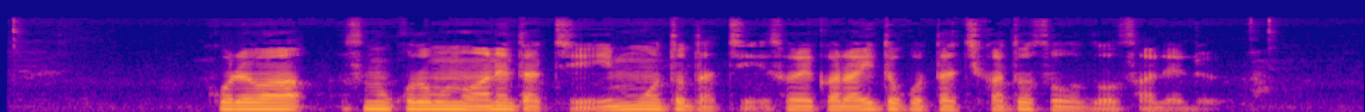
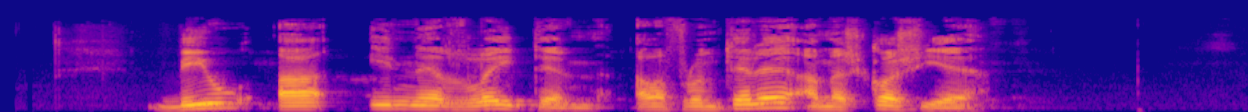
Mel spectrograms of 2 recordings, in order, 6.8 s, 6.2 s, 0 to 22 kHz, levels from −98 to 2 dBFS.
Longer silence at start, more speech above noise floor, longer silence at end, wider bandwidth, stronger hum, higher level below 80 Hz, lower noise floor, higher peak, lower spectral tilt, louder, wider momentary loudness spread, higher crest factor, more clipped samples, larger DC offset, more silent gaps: first, 1.1 s vs 0.8 s; second, 42 dB vs 56 dB; second, 0.75 s vs 1.35 s; about the same, 11 kHz vs 11.5 kHz; neither; first, -54 dBFS vs -64 dBFS; second, -65 dBFS vs -76 dBFS; about the same, -6 dBFS vs -4 dBFS; first, -7 dB/octave vs -5.5 dB/octave; second, -24 LUFS vs -21 LUFS; first, 13 LU vs 8 LU; about the same, 20 dB vs 18 dB; neither; neither; neither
